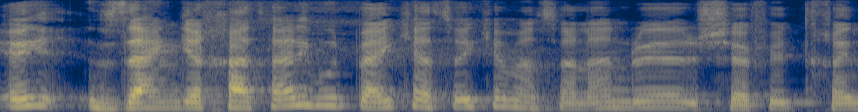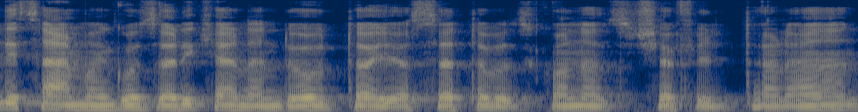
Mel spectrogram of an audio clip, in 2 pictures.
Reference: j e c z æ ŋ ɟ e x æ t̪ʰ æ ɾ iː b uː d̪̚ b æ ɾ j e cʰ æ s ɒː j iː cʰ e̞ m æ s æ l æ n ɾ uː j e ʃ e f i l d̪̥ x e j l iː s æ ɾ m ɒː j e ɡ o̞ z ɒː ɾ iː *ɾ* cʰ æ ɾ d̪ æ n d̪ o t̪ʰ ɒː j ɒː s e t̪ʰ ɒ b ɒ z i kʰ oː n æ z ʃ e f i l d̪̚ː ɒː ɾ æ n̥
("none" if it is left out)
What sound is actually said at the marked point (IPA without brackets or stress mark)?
none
